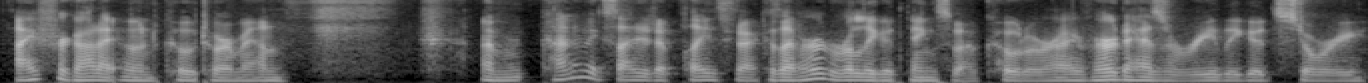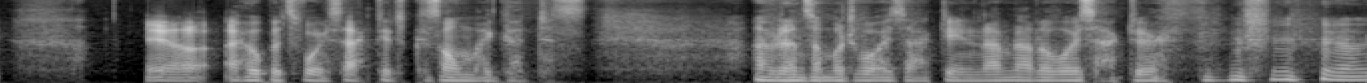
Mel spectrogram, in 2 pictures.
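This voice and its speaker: A man streaming games from home who talks in a flat, rambling way and often corrects himself. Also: lowish voice, a little fast, no echo. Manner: monotone, rambling, self-correcting. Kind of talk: casual stream sign-off chat.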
